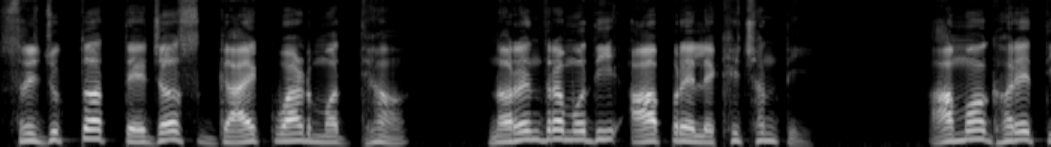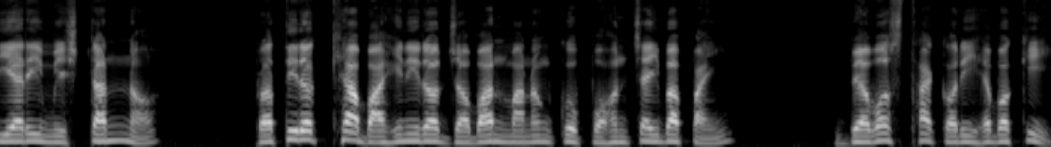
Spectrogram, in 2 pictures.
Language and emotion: Odia, neutral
